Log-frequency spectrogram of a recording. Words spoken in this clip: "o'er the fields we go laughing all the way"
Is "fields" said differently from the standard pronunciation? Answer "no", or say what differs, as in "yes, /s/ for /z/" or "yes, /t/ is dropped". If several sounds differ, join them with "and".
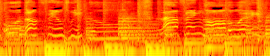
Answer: no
